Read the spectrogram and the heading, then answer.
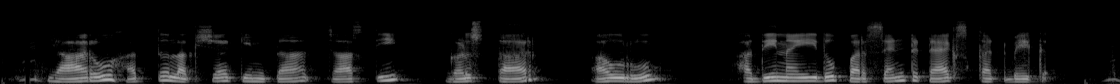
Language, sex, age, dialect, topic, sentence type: Kannada, male, 18-24, Northeastern, banking, statement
